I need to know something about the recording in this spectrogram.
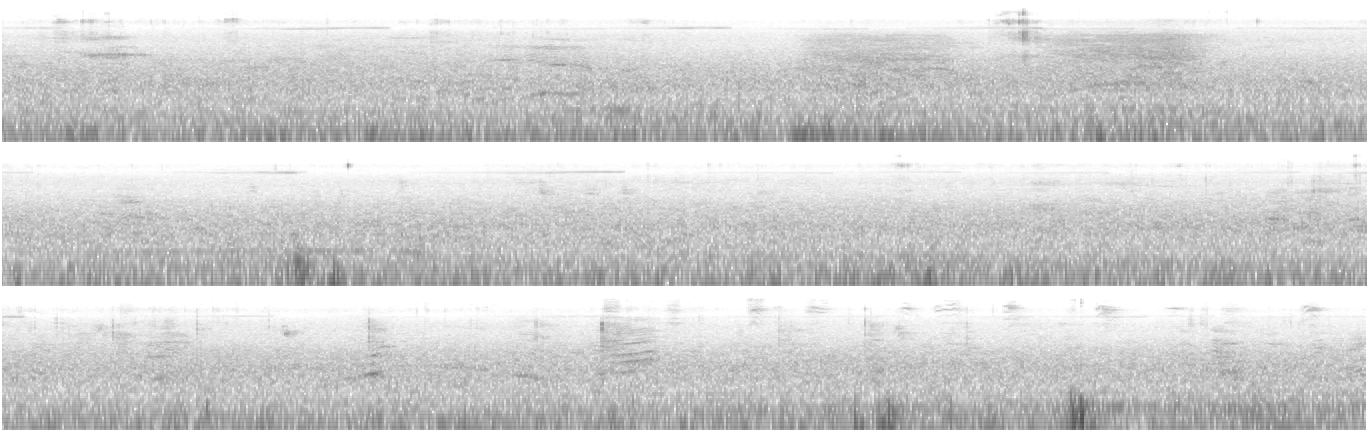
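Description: A squirrel's claws scratch on tree bark.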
